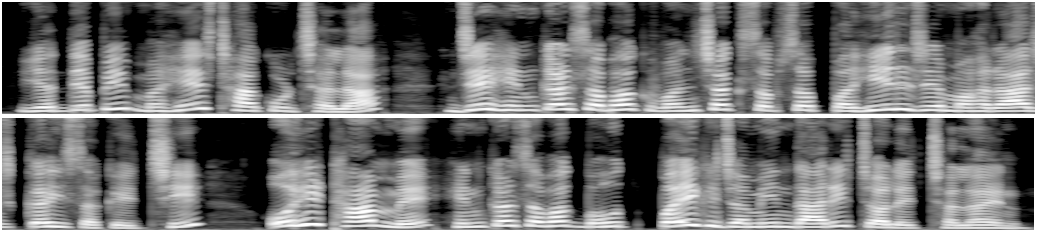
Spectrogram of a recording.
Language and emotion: Maithili, neutral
